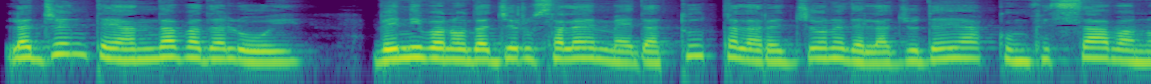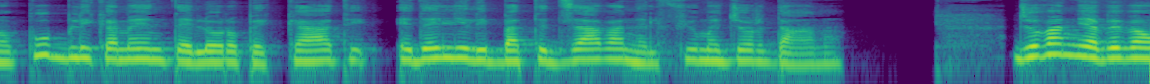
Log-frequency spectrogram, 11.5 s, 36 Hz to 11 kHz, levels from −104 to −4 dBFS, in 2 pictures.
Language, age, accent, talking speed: Italian, 40-59, native, 150 wpm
